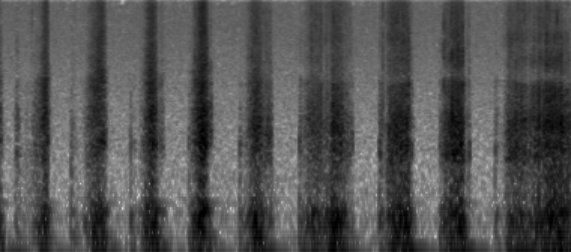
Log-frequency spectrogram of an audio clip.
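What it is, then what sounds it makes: Foam microphone windscreen being scratched. The thin steel shaft of a screwdriver scratches and pokes an orange foam windscreen on a microphone, the foam soft and porous. About nine close, rasping scratch strokes come at roughly two per second in an uneven rhythm, each a gritty brush-like swish over a heavy, muffled low-end thump.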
